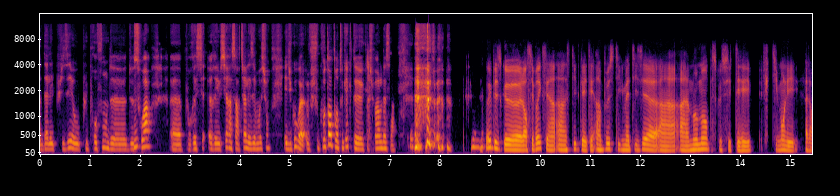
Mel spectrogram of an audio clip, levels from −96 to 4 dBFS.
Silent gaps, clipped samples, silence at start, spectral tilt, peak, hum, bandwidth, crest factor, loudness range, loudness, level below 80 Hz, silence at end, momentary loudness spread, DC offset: none; under 0.1%; 0 s; -5.5 dB/octave; 0 dBFS; none; 12.5 kHz; 24 dB; 6 LU; -24 LUFS; -62 dBFS; 0 s; 13 LU; under 0.1%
